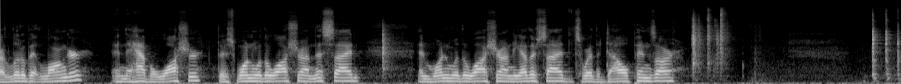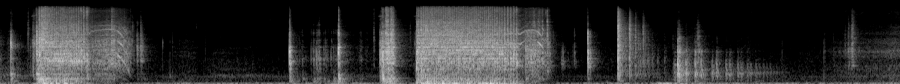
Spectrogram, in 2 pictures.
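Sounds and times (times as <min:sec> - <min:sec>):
power tool spinning out bolts: 0:09.4 - 0:10.5, 0:12.8 - 0:14.6.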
